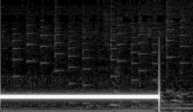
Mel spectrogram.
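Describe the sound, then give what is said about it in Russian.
A telephone dial tone heard while a number is being redialed: a loud, steady, mid-pitched continuous tone that cuts off abruptly with a click near the end, leaving faint low background noise. “Сейчас еще раз набираю.”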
